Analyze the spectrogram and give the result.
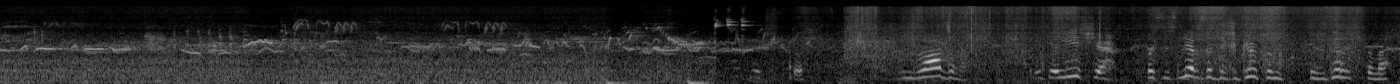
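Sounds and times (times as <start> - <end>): birds singing and chirping: 0.0 - 14.0
steady outdoor hiss: 0.0 - 14.0.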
